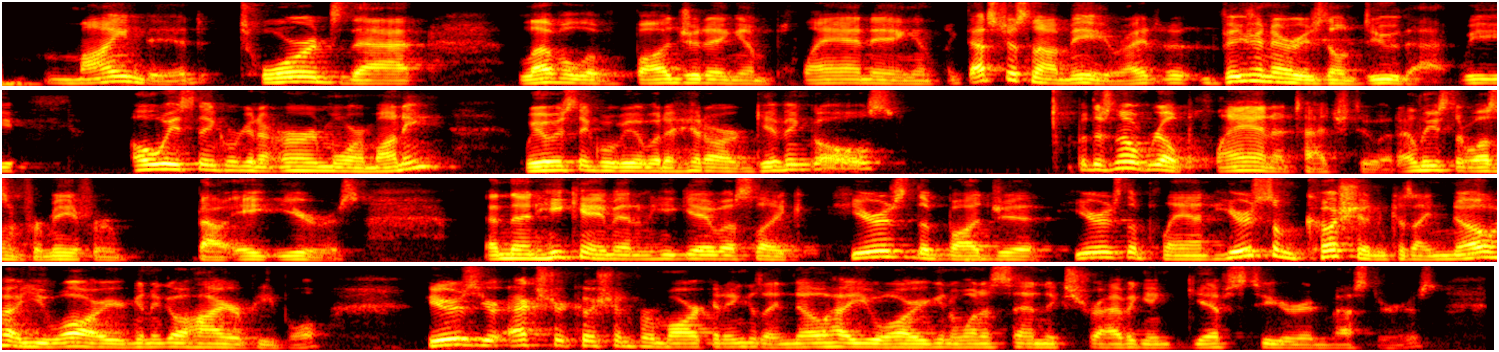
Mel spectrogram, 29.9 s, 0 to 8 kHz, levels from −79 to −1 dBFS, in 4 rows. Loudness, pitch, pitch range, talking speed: -19 LUFS, 130 Hz, 120-155 Hz, 225 wpm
